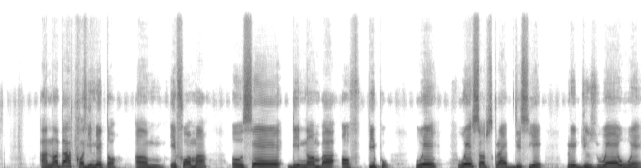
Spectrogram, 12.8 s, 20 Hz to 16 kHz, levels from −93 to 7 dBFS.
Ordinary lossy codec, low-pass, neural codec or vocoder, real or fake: none; 14.4 kHz; autoencoder, 48 kHz, 32 numbers a frame, DAC-VAE, trained on Japanese speech; fake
